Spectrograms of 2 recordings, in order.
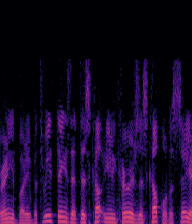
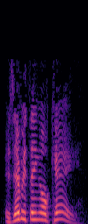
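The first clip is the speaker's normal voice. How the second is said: dad calls out high and loud to the kitchen; worried father calling from the dining room; 9 semitones higher, 11 dB louder than usual. Retold or imitated. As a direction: shout the question into the next room.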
